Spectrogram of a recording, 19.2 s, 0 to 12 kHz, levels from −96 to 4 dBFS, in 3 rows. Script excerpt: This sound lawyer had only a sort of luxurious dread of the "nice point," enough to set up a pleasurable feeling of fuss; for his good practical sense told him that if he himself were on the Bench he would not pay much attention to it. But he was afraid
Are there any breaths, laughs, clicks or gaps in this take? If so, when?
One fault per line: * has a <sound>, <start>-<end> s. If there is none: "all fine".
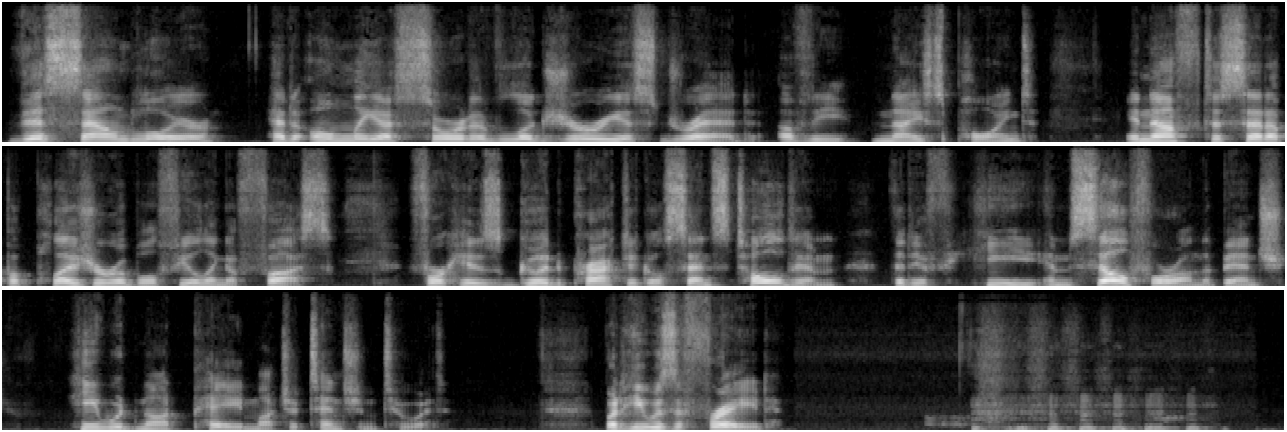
* has a laugh, 17.5-19.0 s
